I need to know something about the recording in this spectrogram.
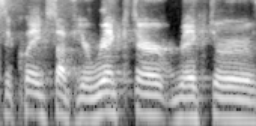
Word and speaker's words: Richter: Richter, thinking of earthquakes, rhymes with mixture.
